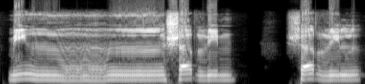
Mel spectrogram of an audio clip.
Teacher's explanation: এটা মিন, এখন মিং পড়তে হবে, ম রসিকার মি অনস্বর মিং, এভাবে। এবং এই মিং বলে আওয়াজ আটকে রাখতে হবে, গুণনা করতে হবে। মিন শাররিন, শাররিল, এখানে শিন এই র এই ওয়াওকে ধরেছে। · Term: ইখফার গুণনা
